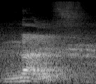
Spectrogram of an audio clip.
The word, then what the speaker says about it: knife: k k and n most of the time the k is always silent knock nil nail new mowers with cavity silence nipples knife knives meat no knock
